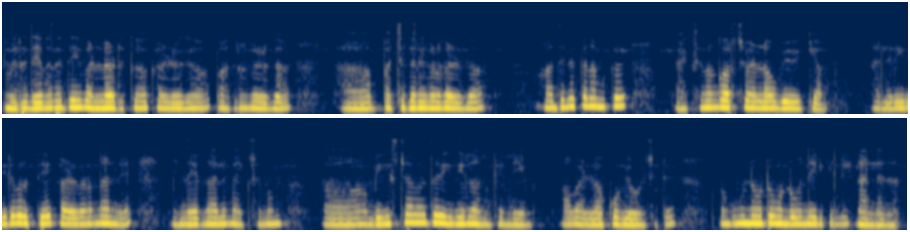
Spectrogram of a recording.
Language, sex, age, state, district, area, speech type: Malayalam, female, 30-45, Kerala, Palakkad, rural, spontaneous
